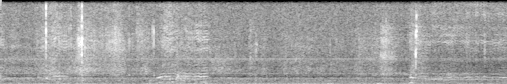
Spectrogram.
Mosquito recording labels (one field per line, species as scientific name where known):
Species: Anopheles maculipalpis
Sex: female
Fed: unfed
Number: one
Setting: cup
